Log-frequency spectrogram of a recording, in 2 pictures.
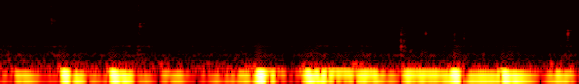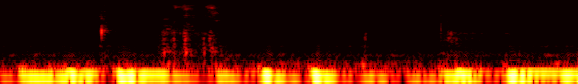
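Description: Close-miked chewing of fufu and egusi soup eaten by hand, with many small mouth clicks and a couple of longer wet mouth sounds. A steady low bass rumble runs underneath.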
